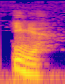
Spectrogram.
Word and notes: name: /neɪm/

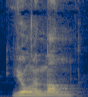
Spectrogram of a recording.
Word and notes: jeune homme: France; [ɛ̃ ʒœ.n‿ɔm]

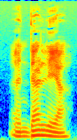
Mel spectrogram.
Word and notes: dahlia: French

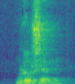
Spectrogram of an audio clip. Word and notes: blomma: IPA: /blʊma/

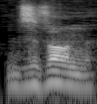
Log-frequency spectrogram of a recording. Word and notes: bel: [bɛl]

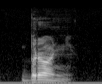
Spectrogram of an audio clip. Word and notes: broń: [brɔ̃ɲ]

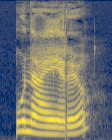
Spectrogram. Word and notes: aereo: /a.'ɛ.reo/

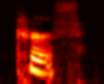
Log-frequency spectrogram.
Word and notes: kerf: American English; /kɜːf/

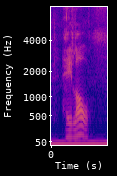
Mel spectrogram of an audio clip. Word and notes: ciel: [sjɛl]; Paris

